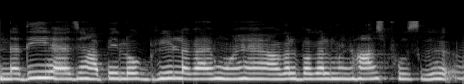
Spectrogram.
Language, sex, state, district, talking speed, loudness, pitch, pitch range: Hindi, female, Haryana, Rohtak, 195 wpm, -12 LUFS, 255 Hz, 250-265 Hz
